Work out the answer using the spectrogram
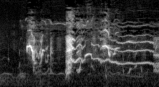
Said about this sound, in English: And keep alive at least the sound, that deep-throated growl, the barking howl of the team.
